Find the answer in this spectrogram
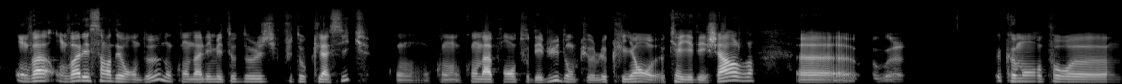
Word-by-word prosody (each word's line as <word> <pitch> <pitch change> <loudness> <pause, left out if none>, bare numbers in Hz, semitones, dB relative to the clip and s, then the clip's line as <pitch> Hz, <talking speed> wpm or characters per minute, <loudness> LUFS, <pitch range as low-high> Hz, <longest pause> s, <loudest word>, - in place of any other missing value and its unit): On 150 - +1
va 165 +3 +6
on 140 - -3
va 160 +5 +7
les 175 0 +4
scinder 155 -4 +1
en 115 -3 -2
2, 130 - -5
donc 145 -8 -9
on 120 -1 -4
a 120 - +3
les 120 - -4
méthodologies 130 +1 -5
plutôt - - -9
classiques, - - 0 0.2
qu'on 95 -2 -13
qu'on 110 0 -8
qu'on 125 -2 -4
apprend 120 +1 +4
au - - -3
tout - - -12
début, 150 - -3
donc, 130 -7 -7
heu, 110 - -6
le 110 +4 -5
client, 135 +2 0
heu, - - -11
cahier 115 -4 0
des 110 -2 -3
charges, 170 - +6 0.5
heu, 110 -1 +1 0.2
ou, - - -12
heu, - - -7 1.0
comment 140 -1 -2
pour, 130 -3 -2
hem, 115 -1 0
125 Hz, 190 wpm, -24 LUFS, 115-140 Hz, 1.0 s, va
